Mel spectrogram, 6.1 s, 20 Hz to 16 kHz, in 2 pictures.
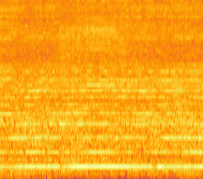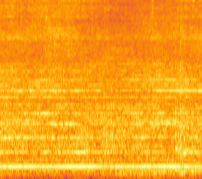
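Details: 1970s blue Regina Electrikbroom 3-speed vacuum, just arrived, vacuuming a floor. The motor and fan are dry after someone washed it. A harsh rasping grind sits over a steady high motor hum that never smooths out: dry motor bearings.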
